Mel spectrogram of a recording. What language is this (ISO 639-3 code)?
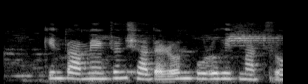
ben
